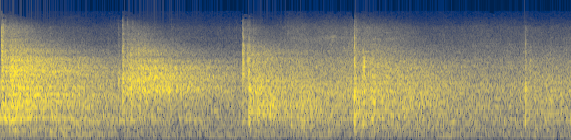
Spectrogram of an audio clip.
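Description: Ice hockey play: skate blades scraping the ice in two hissing bursts, one at the start and one about a second in. Then come two sharp clacks of stick and puck, less than a second apart.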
